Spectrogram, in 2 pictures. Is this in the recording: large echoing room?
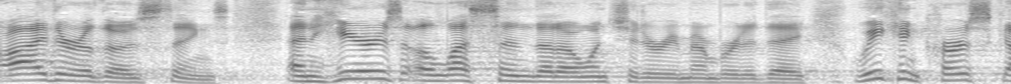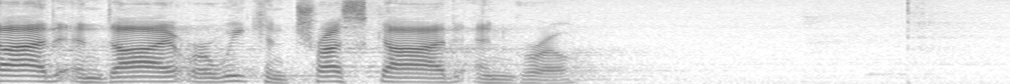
yes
